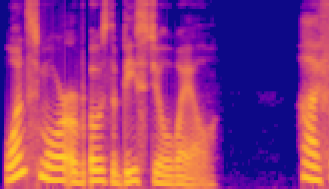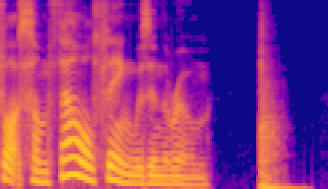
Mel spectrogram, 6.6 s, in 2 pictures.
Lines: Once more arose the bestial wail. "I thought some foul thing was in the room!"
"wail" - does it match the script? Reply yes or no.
yes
